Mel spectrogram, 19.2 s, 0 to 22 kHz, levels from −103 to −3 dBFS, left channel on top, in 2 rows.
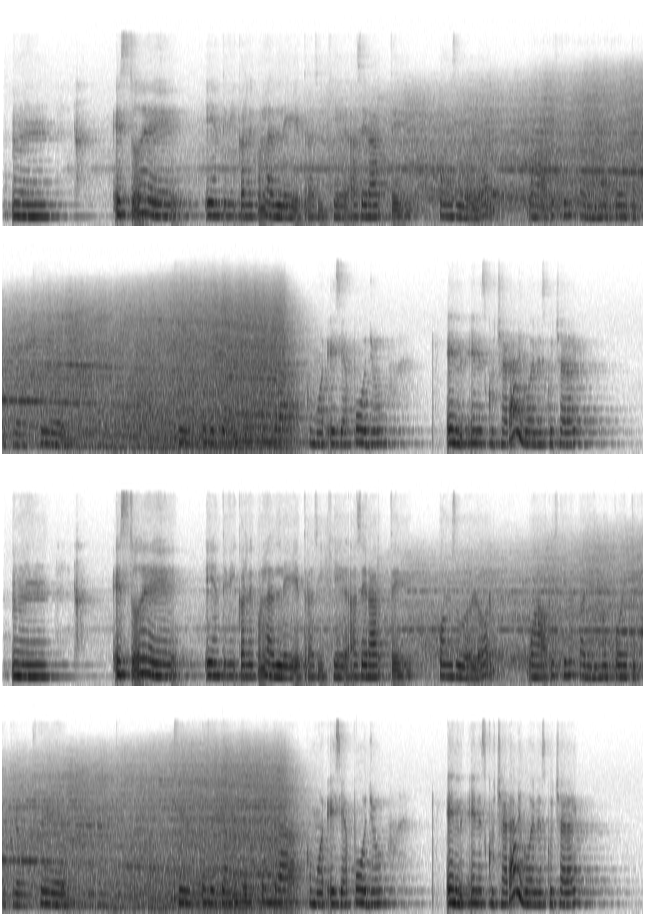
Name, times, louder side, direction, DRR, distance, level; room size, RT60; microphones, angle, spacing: voice 1, 0.1-0.8 1.1-1.2 1.7-2.7 3.0-6.2 6.6-10.8 12.2-15.4 16.3-18.2, right 3 dB, 30° right, 8 dB, 0.4 m, -25 dB
sound 1, 3.2-13.9, left 2 dB, 60° left, 1.0 m, -31 dB
10.5 x 8.8 x 2.8 m, 1.3 s
head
